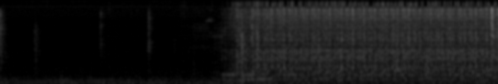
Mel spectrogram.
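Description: A sewing machine stitches a seam on a small doll t-shirt, starting with a few back stitches. Faint ticks give way to a steady, close, rapid mechanical whirr that runs to the end.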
